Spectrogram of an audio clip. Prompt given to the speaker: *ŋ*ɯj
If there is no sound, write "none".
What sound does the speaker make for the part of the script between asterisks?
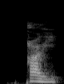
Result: q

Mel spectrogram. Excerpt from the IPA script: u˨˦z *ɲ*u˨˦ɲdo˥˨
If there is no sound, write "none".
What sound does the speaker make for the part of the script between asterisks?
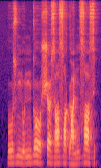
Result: ɲ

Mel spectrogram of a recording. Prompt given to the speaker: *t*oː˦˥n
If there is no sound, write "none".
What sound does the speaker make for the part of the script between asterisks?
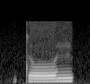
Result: t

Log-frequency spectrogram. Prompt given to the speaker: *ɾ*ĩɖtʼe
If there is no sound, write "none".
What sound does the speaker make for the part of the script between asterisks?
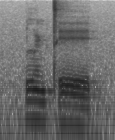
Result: l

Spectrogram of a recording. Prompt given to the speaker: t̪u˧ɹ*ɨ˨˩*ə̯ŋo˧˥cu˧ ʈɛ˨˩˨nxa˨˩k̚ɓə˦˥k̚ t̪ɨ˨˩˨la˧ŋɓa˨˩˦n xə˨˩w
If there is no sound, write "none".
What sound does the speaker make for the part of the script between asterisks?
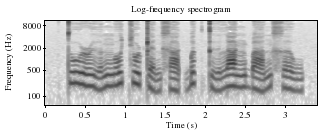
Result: ɨ˨˩˨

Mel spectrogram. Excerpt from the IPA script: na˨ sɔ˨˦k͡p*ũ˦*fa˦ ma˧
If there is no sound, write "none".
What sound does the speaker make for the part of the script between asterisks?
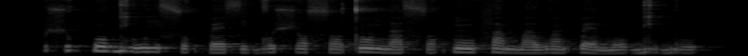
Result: ũ˦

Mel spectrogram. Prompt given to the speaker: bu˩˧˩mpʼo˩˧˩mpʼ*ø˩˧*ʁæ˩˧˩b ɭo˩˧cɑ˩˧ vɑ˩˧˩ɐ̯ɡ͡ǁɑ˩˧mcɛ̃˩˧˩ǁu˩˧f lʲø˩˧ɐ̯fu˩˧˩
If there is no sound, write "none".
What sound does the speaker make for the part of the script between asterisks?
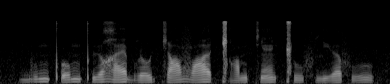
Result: ʉ˩˧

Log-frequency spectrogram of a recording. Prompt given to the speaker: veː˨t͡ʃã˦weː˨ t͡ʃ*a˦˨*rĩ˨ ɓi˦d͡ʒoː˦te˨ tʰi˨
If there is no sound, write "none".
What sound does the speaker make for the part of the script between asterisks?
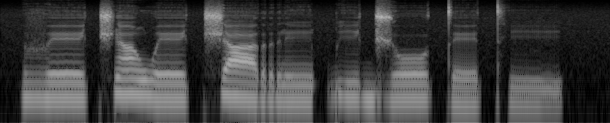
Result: a˦˨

